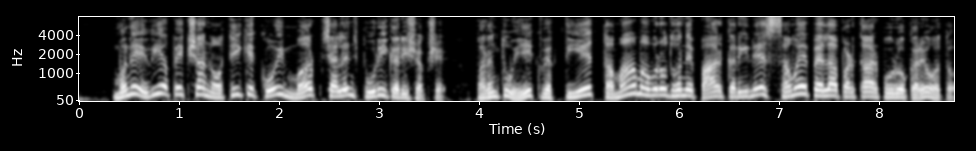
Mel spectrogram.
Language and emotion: Gujarati, surprised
